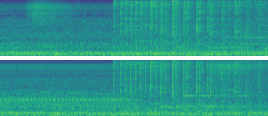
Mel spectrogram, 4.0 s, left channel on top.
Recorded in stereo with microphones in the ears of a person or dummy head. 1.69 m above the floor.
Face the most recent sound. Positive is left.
turn(degrees=-15)  # may be behind; listen again after turning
